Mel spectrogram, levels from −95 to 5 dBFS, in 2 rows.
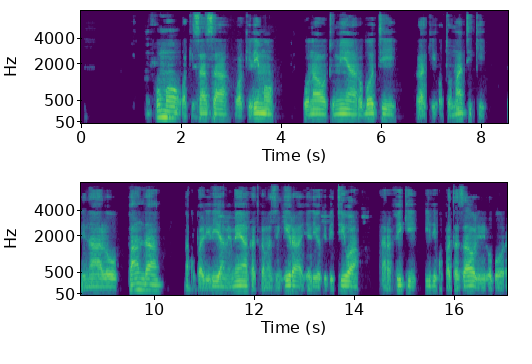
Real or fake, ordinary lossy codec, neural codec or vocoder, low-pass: real; AAC, 32 kbps; none; 7.2 kHz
